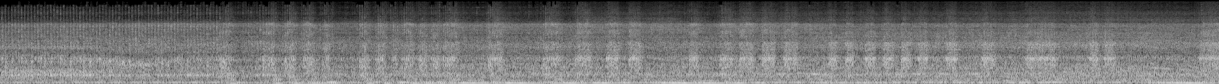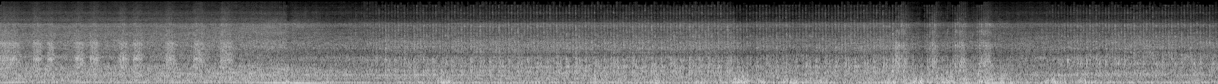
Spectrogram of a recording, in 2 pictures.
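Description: A large car engine idles smoothly and loudly up close, a steady continuous rumble with a faint ticking texture and a slight dip in tone partway through, with no voices over it.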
